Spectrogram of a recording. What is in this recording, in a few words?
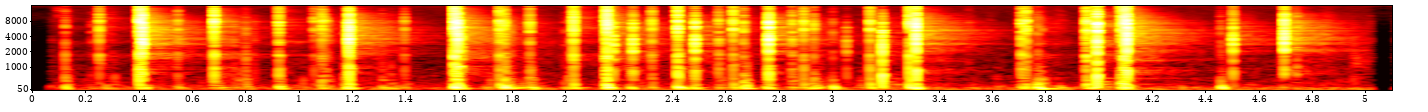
scissors handle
